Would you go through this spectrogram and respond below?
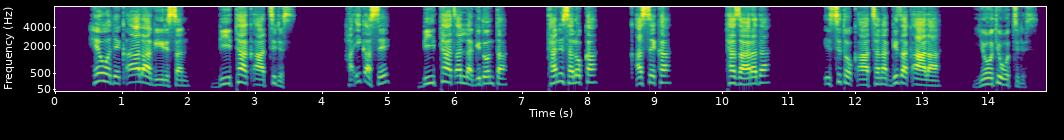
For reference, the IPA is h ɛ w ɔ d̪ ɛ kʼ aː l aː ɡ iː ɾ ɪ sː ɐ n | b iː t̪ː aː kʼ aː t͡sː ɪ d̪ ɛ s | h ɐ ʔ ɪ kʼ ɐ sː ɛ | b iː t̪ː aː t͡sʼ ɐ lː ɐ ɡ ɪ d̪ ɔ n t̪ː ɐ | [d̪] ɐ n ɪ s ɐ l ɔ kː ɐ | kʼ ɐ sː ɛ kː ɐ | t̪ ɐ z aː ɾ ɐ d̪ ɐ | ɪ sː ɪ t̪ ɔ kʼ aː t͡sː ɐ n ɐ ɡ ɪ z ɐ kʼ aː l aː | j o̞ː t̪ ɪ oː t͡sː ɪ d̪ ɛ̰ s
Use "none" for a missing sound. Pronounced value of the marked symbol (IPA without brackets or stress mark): t̪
